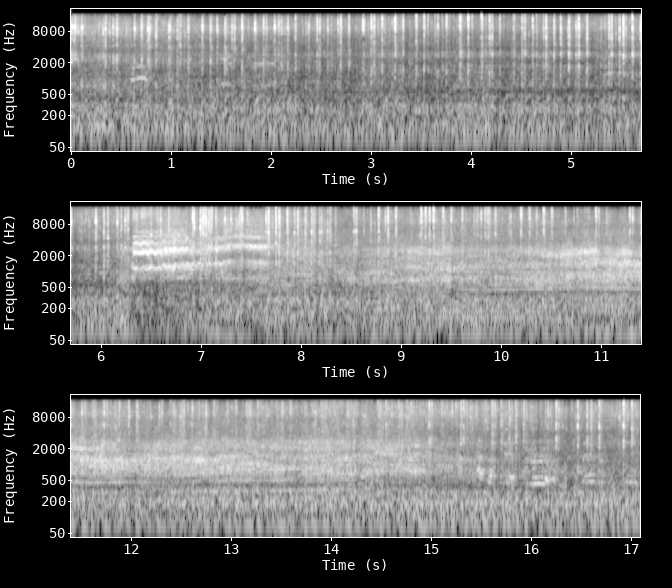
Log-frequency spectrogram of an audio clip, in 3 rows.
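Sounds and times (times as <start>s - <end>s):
truck engine running loudly: 0.0s - 17.0s
tyre squeal: 6.2s - 9.6s.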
